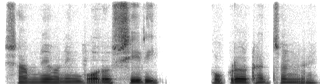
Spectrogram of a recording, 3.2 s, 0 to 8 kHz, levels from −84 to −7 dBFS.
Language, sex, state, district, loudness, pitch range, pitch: Bengali, male, Odisha, Khordha, -19 LUFS, 105-120 Hz, 110 Hz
